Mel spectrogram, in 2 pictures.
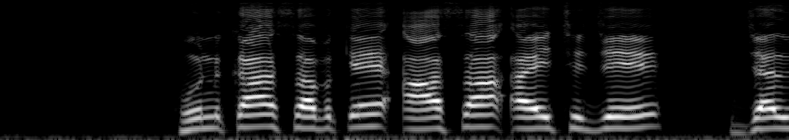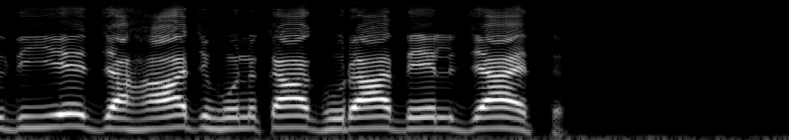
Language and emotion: Maithili, neutral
